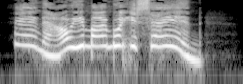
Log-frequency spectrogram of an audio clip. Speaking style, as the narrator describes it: cried Anne

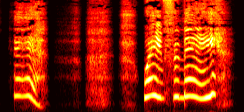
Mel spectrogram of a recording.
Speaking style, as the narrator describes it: cried Anne, coming tumbling after

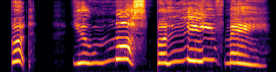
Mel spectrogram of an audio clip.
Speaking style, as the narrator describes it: cried the prince

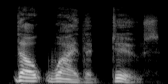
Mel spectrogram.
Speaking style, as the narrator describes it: Betton continued in the same steady tone

